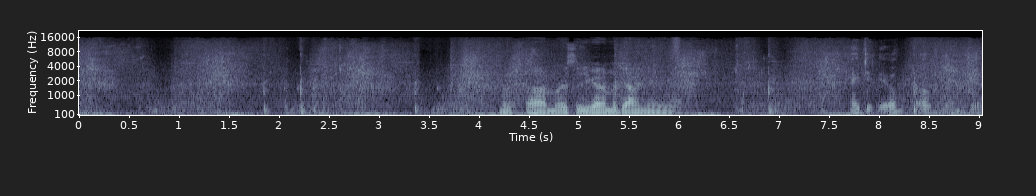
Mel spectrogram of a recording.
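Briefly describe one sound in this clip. Water splashes and sloshes as someone wades and swims.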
